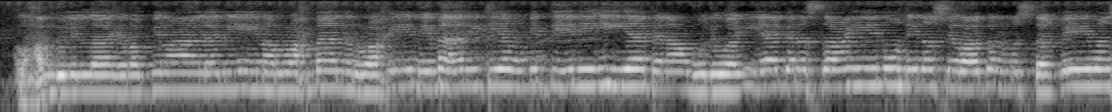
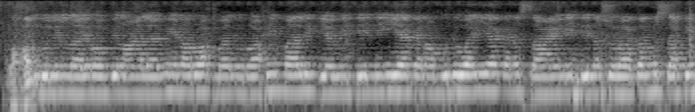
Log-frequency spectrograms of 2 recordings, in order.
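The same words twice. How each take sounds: First: Each letter is clearly articulated and smoothly joined. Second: Words are run together in one breath, letters blurred. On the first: The speaker calls it right. "hurufnya yang diwasal" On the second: The speaker calls it wrong. "Itu napasnya yang diwasol"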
